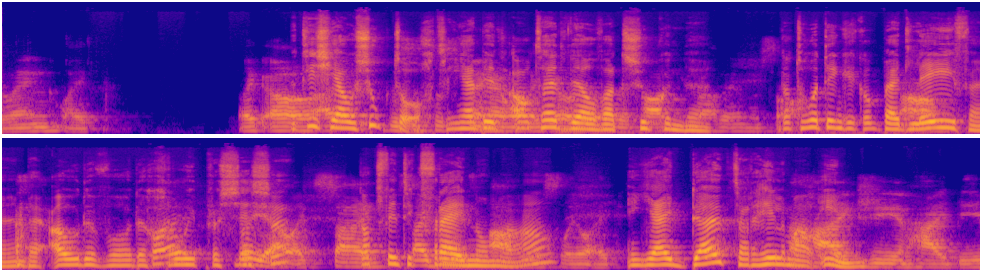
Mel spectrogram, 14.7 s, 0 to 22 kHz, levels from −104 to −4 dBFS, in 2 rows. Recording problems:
voice in the background; loud; throughout; 7 dB below the speech

